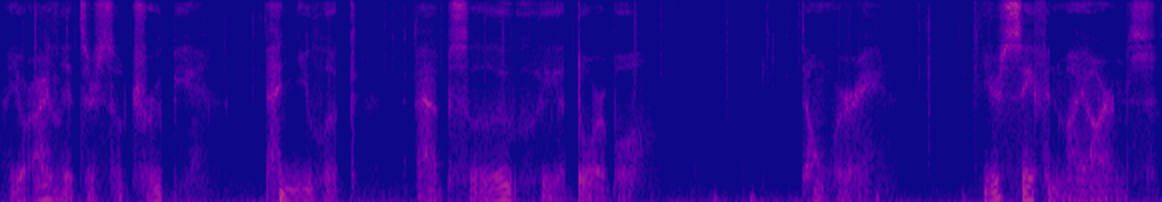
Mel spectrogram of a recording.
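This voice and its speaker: A man playing a seductive, possessive vampire noble who dotes on his servant, in an intimate ASMR roleplay with a breathy, gravelly, crooning whisper. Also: low voice, exaggerated voice. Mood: tender, soothing. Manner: slow, crooning, teasing, possessive.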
